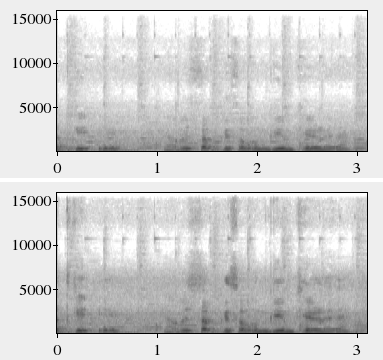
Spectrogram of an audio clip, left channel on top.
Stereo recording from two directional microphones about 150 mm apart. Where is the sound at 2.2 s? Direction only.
5° right (ahead or behind).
